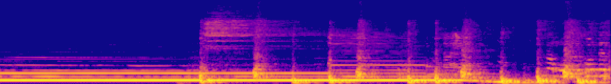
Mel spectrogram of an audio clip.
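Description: Live rock band: a held electric guitar chord rings steadily, then drums come in about two seconds in with scattered hits that build into full drum kit playing near the end.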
